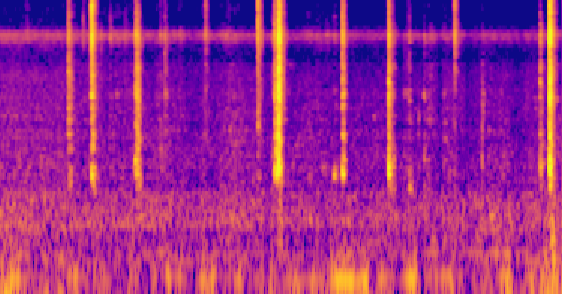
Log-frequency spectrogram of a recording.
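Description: Irregular sharp clicks and taps as a TV's T-con circuit board is handled, its flat ribbon cables fitted into their connectors and the board pressed down on the sheet-metal back panel; the two loudest clicks come about halfway through and near the end.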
